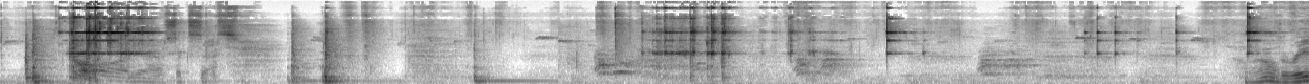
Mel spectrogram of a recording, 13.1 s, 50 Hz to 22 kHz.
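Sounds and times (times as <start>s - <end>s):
steel parts clinking and rattling: 0.3s - 1.8s, 6.2s - 9.6s, 10.3s - 13.0s.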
